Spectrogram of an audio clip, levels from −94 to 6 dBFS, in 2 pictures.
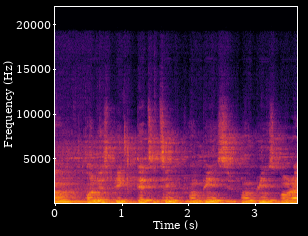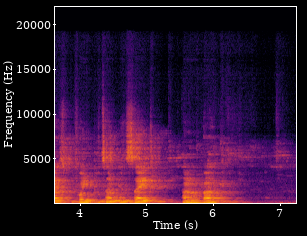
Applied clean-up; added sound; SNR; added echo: none; none; none; reverberation time 0.9 s.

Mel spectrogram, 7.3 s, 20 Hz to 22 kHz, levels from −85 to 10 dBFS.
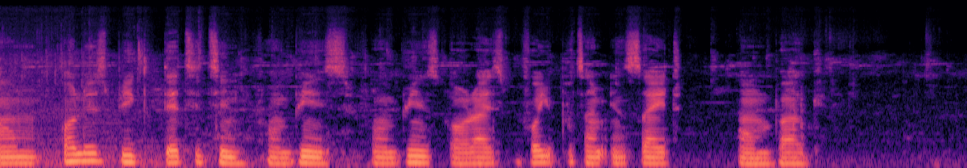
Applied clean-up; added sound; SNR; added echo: none; none; none; none.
